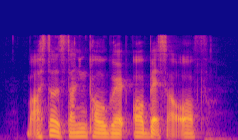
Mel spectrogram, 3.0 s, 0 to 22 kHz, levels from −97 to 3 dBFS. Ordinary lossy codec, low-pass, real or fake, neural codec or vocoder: none; none; real; none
